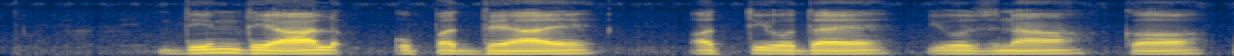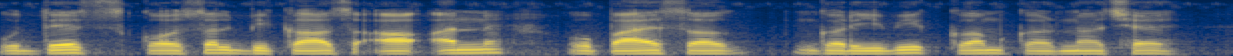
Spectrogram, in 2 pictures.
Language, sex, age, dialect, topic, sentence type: Maithili, male, 18-24, Eastern / Thethi, banking, statement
